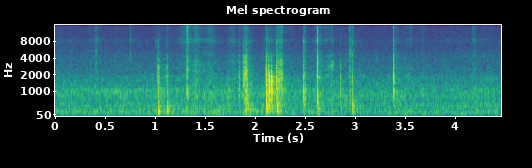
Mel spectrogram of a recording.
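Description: Cards riffle and click as they are handled.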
